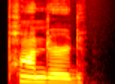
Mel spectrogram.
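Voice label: "pondered", American English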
